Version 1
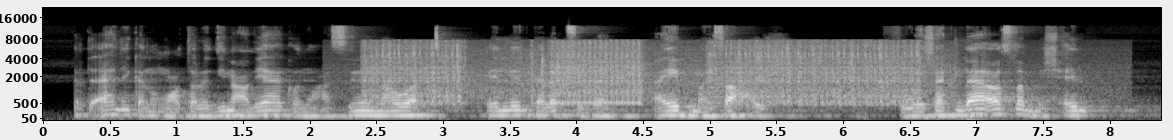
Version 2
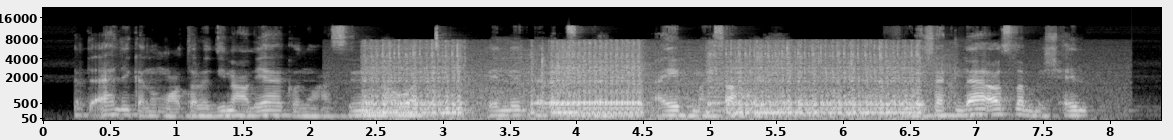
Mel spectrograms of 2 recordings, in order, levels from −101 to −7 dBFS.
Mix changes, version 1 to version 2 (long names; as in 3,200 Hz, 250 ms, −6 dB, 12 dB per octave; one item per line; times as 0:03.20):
speech: send −8.5 dB
background: remove high-pass filter 670 Hz 24 dB per octave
